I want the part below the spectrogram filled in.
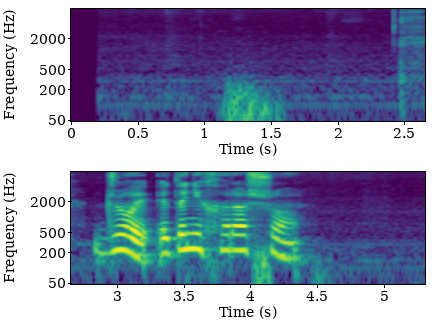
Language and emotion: Russian, neutral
